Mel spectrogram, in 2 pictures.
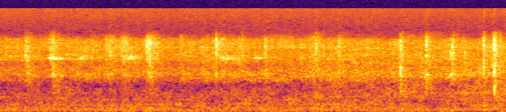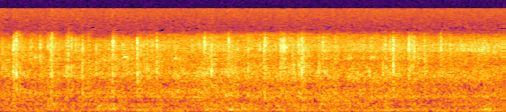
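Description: Model train rolling over sectional track and a turnout: a run of light clicks from the wheels crossing the rail joints and points, sparse at first and coming thick and fast from about four seconds in as the locomotive and cars pass, over a faint hiss.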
